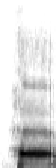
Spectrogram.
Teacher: Huruf ha halqum bawah sekali. Ha, buka mulut sambil nak senyum.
